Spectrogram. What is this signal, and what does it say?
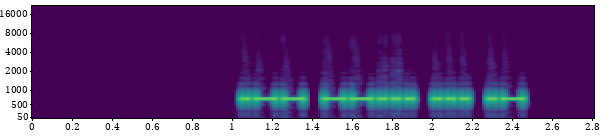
Morse code, heard as a keyed tone, about 34 wpm, 700 Hz. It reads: W7SA
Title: USA Call Signs - 4 Characters - Repeated 2x - 35wpm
